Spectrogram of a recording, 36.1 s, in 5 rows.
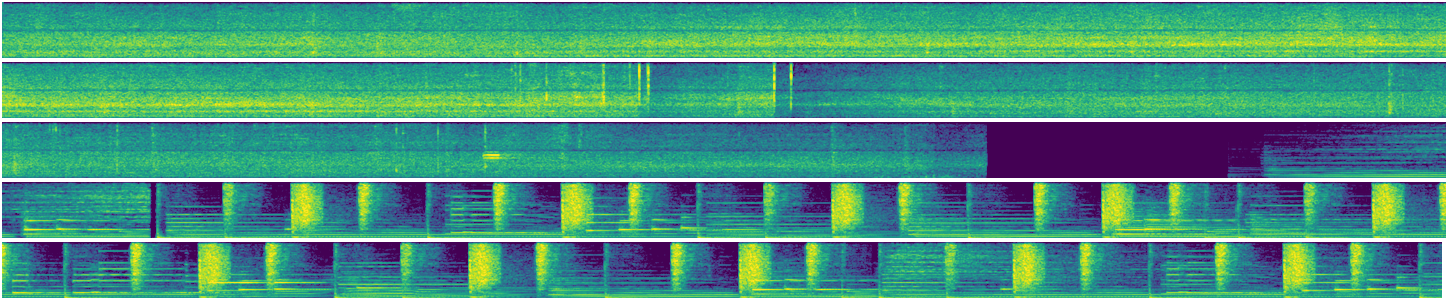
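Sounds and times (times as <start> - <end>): train coaches rumbling over a bridge: 0.0 - 19.4.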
